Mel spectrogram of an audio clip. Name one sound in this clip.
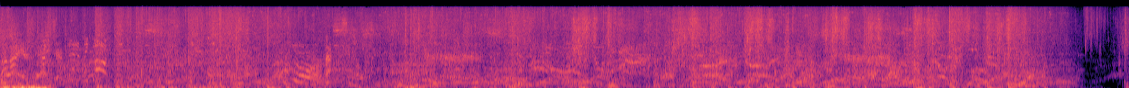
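Monsters growl and roar in a close, chaotic fight.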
